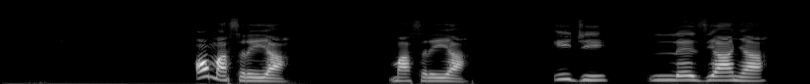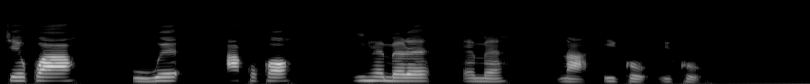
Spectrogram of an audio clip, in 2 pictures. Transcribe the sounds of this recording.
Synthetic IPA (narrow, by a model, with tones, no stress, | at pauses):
ɔ˦ma˨sɪ˨ɾɪ˨ja˨ | ma˨sɪ˨ɾɪ˨ja˨ | i˦d͡ʒi˦ | n̩˦le˦zi˦a˦ɲa˦ | t͡ʃe˦kʷaː˦ | u˨we˦ | a˦kʊ˦kɔ˦ | i˦ɦe˦me˨ɾe˦ | e˦me˦ | na̰˨i˦ko˨i˦ko̰˨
